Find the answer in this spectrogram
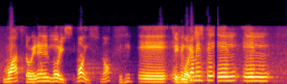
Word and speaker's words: Jovenel Moïse: Bueno, Jovenel, creo que el nombre se pronuncia así, Moïse. Jovenel Moïse.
